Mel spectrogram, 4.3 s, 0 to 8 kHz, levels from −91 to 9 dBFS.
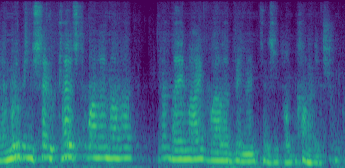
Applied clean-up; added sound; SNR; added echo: neural separator model SepFormer DNS4.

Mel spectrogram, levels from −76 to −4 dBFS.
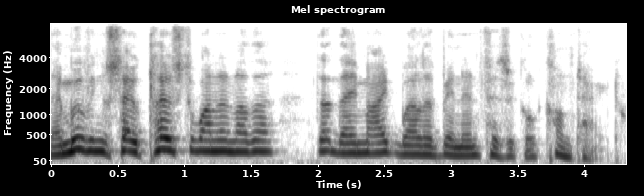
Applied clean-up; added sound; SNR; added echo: none; none; none; none.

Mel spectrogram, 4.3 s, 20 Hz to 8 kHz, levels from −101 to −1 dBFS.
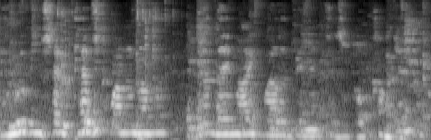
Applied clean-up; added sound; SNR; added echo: classical method WPE with log-MMSE.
